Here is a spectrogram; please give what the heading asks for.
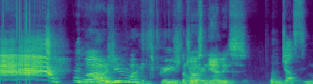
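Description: A girl lets out a loud, piercing scream lasting about a second, followed by bursts of high-pitched, strained wailing, intense, with a brief pause before a final cry.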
